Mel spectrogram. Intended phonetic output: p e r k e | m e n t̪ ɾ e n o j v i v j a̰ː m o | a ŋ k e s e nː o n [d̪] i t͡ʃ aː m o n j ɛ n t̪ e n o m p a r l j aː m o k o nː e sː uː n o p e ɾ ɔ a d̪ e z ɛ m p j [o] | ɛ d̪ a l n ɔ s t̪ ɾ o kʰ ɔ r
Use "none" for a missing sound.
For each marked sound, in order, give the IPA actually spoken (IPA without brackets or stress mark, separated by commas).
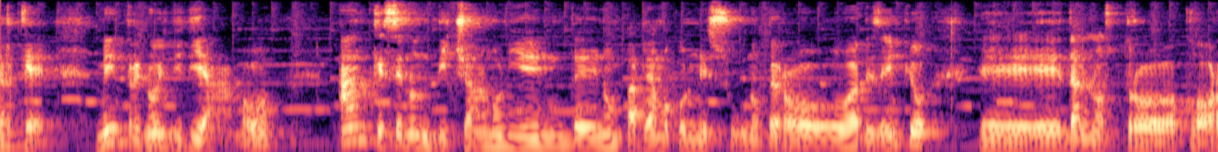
d̪, o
